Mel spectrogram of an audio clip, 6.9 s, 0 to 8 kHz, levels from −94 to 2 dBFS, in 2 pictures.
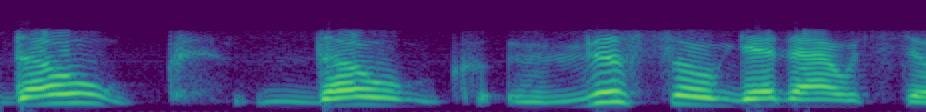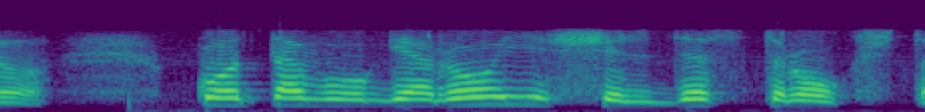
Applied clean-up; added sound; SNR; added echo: none; none; none; none.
